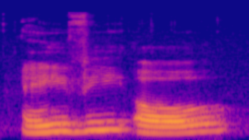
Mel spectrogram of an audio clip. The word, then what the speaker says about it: Avogadro: So you can say that this number is called Avogadro's number, and I'll spell that for you, A-V-O-G-A-D-R-O, Avogadro, after the Italian chemist who conjectured that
